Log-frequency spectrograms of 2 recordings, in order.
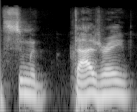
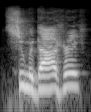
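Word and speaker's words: Sumudaerji: I think Sumadarji. Yeah, that sounds about right. The JI comes out like a GH.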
